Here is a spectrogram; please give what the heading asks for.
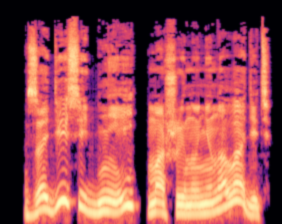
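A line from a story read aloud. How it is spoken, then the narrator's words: Retorting. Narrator (Russian): парировала графиня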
